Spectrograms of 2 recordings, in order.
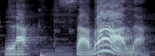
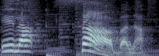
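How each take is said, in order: First: The stress is on the second syllable. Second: The stress is on the first syllable. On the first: It means a savanna. "qui veut dire la savane" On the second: It means a bed sheet. "qui veut dire le drap de lit"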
